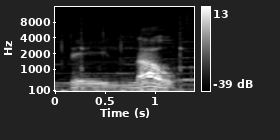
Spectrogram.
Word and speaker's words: pelao: All right, then if I am broke, then I am pelao. No D because it's Puerto Rico.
